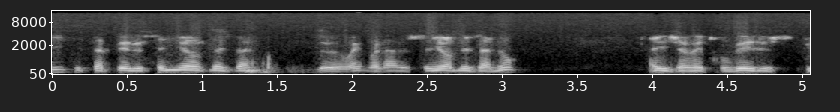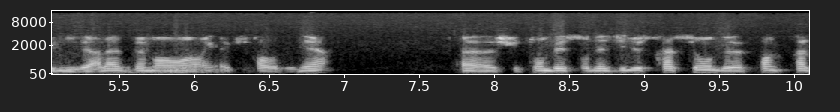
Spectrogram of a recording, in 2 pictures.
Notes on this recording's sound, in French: reçoit par téléphone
